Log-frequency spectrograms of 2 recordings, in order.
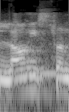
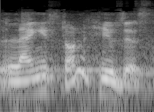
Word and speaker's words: Langston Hughes: তো ল্যাংস্টন হিউজেস, এই প্রোনাউন্সিয়েশনটা আমরা অনেকে ভুল করি, অনেকে লংস্টন বলে ফেলি, অনেকে হিউজেসকে হাগিস বলে ফেলি। হাগিস বলার কারণ হচ্ছে টেলিভিশনে অ্যাড দেখে হয়তোবা আমাদের এই ব্যাপারটা হয়ে গেছে যে হাগিস, চুচু ডায়াপার, এইরকম কিছু যে অ্যাডগুলো দেখি। ওকে, তো আমরা যে সঠিক প্রোনাউন্সিয়েশনটা শিখলাম সেটি হচ্ছে ল্যাংস্টন হিউজেস।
